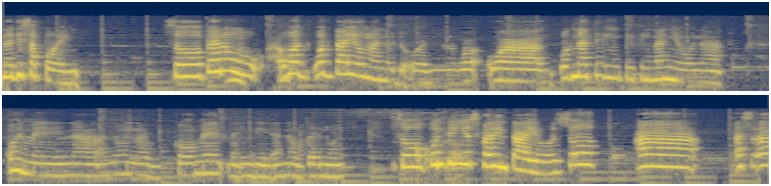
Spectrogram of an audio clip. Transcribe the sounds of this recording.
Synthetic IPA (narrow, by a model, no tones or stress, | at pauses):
nɐd̪ɪsɐpojnt̪̚ | so̞pɛːɾo̞ʔwɐɡ̚wɐɡ̚t̪aːjoŋɐno̞d̪oʔo̞nwawaɡ̚wɐɡ̚naːt̪ɪŋt̪it̪ɪŋnɐnɲonɐ | ʔojmɛnɐʔɐno̞nɐɡ̚koːmɛnt̪̚nɐhɪnd̪iʔɐno̞ɡɐno̞n | so̞kont̪ɪnjʊspɐɾɪnt̪aːjo̞so̞ʔa | ʔɐsa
